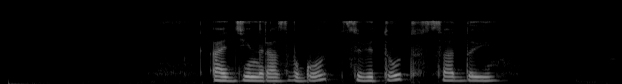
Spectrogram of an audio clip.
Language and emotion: Russian, neutral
